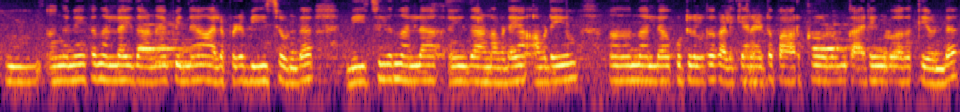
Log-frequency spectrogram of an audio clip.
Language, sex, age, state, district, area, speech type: Malayalam, female, 30-45, Kerala, Alappuzha, rural, spontaneous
